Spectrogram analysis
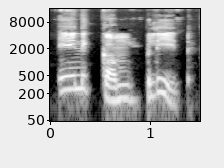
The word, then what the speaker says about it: incomplete: और E का pronunciation नहीं होता। तो ये हो जाएगा इनकम्प्लीट।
